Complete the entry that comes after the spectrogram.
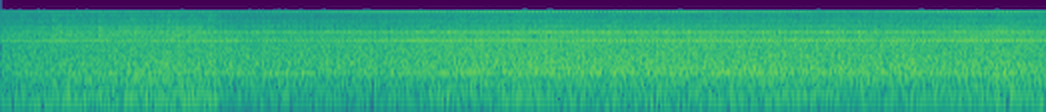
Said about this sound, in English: The lab technician runs a standardized program to simulate the engine function under real-world conditions with acceleration, full capacity operation, and braking phases.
